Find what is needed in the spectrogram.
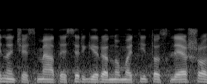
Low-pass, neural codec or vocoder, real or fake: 5.4 kHz; none; real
